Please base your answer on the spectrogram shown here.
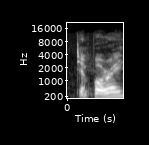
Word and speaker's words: tempore: Tempore, is that how you pronounce that, Chris? Tempore, thank you, Chris, of the Gilbert Municipal Court.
